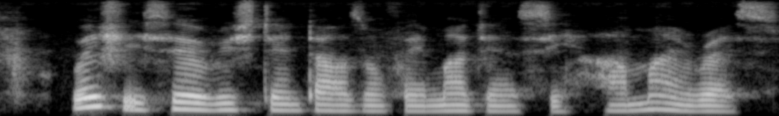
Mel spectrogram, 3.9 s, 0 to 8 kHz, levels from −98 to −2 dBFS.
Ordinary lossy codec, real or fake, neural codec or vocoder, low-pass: none; real; none; none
